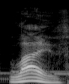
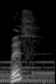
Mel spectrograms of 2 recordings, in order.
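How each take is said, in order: First: The word has a long vowel, like 'light'. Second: The word has a short vowel, like 'lit'. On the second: "How do you pronounce that?"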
